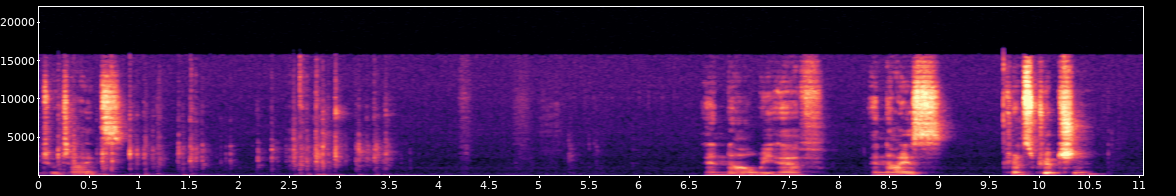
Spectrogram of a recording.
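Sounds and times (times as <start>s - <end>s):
computer keyboard typing: 0.0s - 3.8s.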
